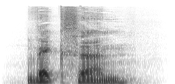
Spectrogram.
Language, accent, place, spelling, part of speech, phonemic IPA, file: German, Germany, Berlin, wächsern, adjective, /ˈvɛksɐn/, De-wächsern.ogg
- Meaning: 1. wax 2. waxy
